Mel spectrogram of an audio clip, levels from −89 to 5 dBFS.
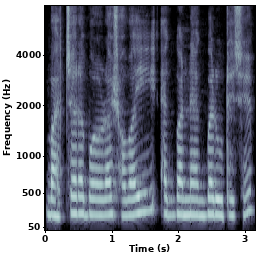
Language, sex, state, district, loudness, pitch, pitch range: Bengali, female, West Bengal, North 24 Parganas, -17 LUFS, 215 Hz, 210-225 Hz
